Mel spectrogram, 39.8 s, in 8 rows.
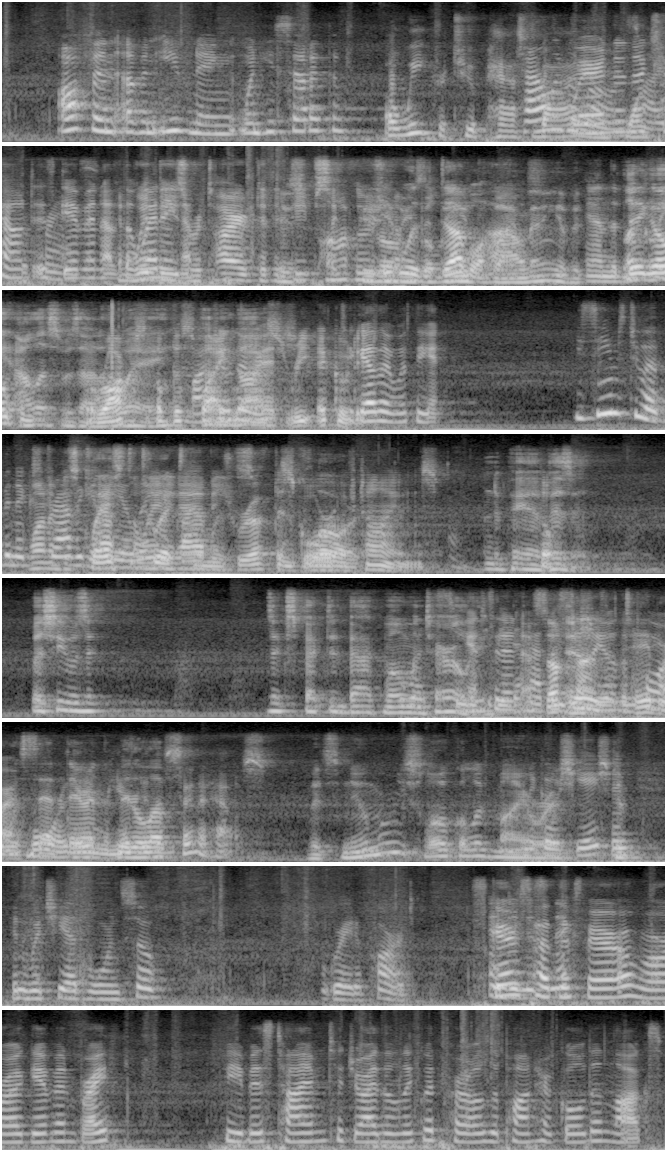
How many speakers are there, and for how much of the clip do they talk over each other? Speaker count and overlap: nine, about 41%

